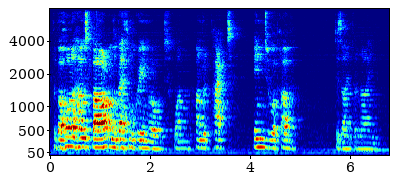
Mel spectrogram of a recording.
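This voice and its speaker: Fairly slow, fairly high-pitched speech comes from a man. Noticeable background noise is present. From Ireland. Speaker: performance artist. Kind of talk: live stage narration.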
